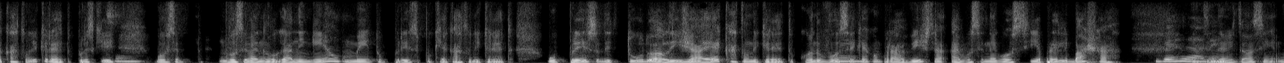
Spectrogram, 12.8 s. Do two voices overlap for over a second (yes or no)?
no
